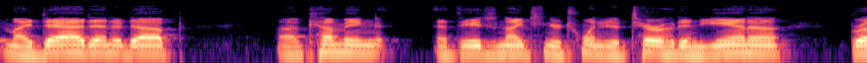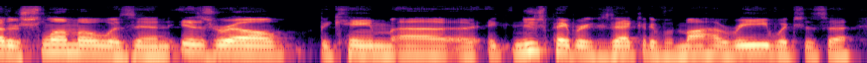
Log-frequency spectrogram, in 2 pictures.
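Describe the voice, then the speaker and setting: A middle-aged man, his voice sitting a touch high for a man. He tells long family anecdotes in a lively, rambling way, stacking one aside on another. His pitch rises and falls a lot as he talks. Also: smooth. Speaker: podcast guest, son of Holocaust survivors. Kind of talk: storytelling in an interview.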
